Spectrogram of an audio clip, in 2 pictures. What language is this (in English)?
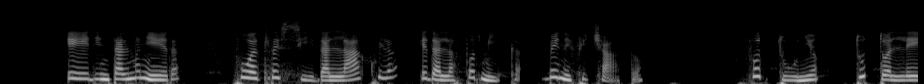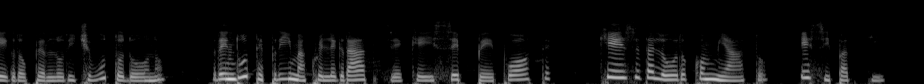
Italian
